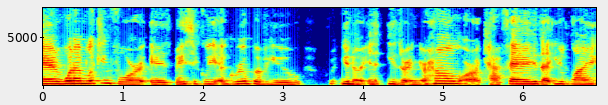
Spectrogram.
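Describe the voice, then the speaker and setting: Some breathiness runs through the voice. Its intonation is fairly even. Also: woman, fairly high pitch for a woman, moderate pace. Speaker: human trafficking survivor and advocate. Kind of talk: live webinar talk. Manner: halting, many fillers.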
